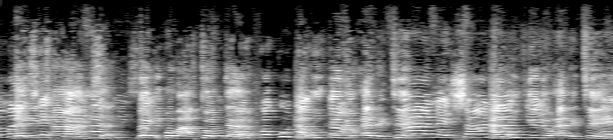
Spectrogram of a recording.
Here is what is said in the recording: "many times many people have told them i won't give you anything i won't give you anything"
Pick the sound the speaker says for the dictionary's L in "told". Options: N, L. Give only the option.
N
